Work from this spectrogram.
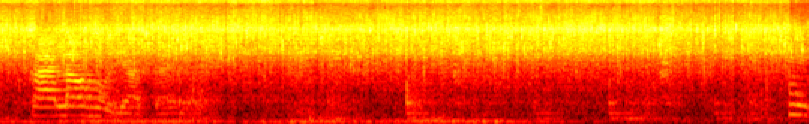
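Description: Cumin seeds crackle and sizzle in hot oil while masala bhindi cooks, a steady dense frying hiss throughout with brief voice fragments and faint kitchen clatter over it.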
